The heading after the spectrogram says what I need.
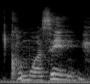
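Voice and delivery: surprised laugh, soft; amused astonished laugh; laughing surprise. Retold or imitated. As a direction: laugh in disbelief at the news.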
